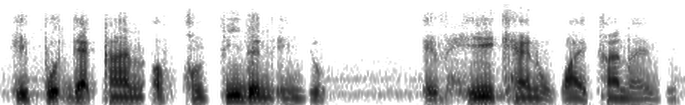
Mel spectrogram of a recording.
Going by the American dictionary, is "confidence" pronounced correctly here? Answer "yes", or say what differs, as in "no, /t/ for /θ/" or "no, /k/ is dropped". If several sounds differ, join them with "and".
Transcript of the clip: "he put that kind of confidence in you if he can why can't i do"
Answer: no, /s/ is dropped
